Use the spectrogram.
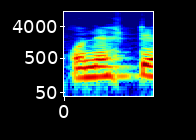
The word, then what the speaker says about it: honesty: कहीं पर कुछ से कुछ, जैसे ऑनेस्टी हम लिखते हैं तो HONESTY, मतलब ऑनेस्टी को हम ऐसे लिखते हैं, लेकिन एच जो यहाँ पर होता है वो साइलेंट होता है।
